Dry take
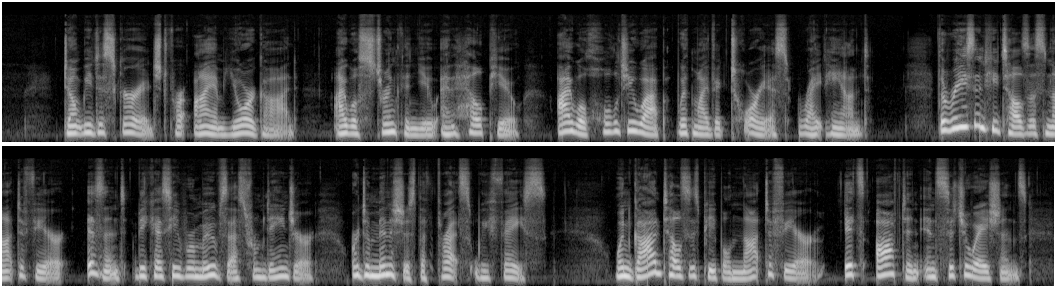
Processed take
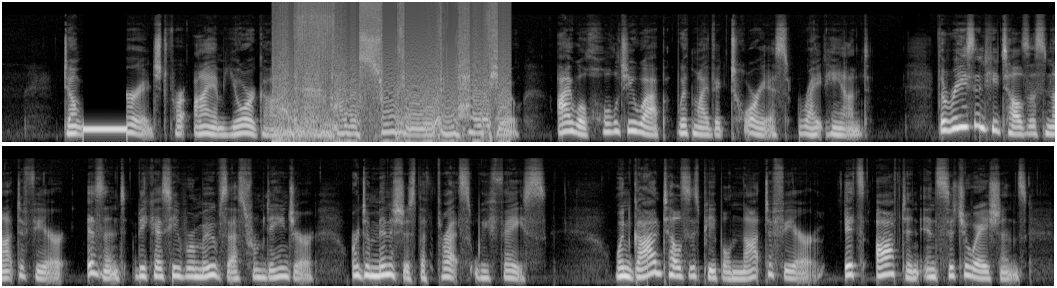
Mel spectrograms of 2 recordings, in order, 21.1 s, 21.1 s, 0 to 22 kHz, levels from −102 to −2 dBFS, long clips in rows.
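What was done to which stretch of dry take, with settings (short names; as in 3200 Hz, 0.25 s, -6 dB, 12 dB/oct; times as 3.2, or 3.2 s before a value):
0.81–1.25 bleep 270 Hz -17.5 dBFS
2.7–5.09 infinite clipping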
